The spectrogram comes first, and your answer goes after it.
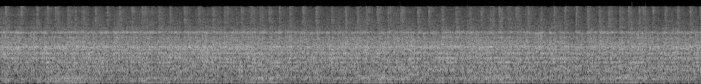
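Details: $250 Polaris Trail Boss 250 4x4 ATV, new starter, carburetor cleaned: buzzy uneven two-stroke idle with harsh rattly top end; teardown found piston skirt completely broken off, metal chunks and shavings, bottom end likely contaminated.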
